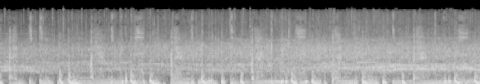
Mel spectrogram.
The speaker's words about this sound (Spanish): Bueno, damas y caballeros, quiero que le deis un fuertísimo aplauso al mismísimo, el más grande, Jorge Ponce.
